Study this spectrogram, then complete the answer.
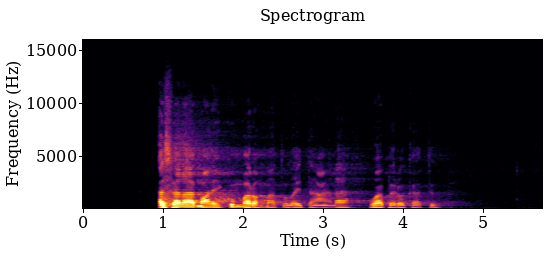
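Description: An elderly man sings into a microphone through loudspeakers, outdoors.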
